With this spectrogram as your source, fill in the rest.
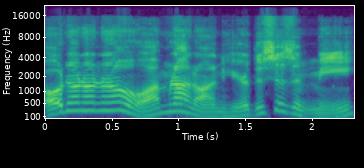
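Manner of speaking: mocking, insincere tone. Imitating someone denying it's him, as a mock denial. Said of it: "Just lies, lies in his fifties".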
